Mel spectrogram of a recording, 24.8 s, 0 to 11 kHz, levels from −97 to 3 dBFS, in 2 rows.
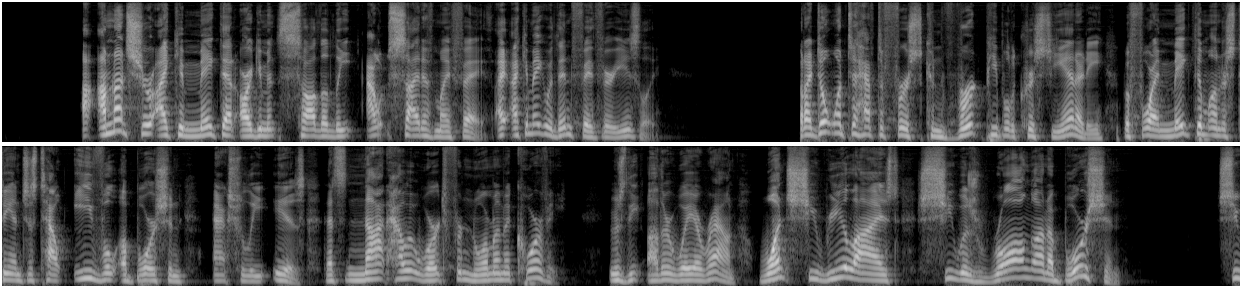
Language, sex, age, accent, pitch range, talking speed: English, male, 40-59, American, 130-180 Hz, 165 wpm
